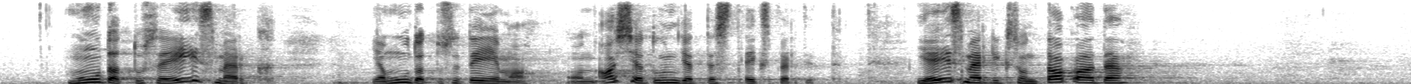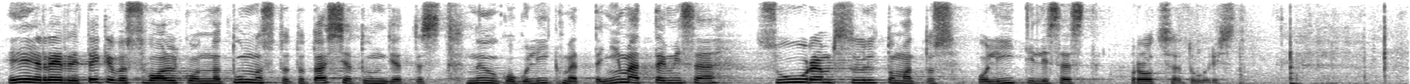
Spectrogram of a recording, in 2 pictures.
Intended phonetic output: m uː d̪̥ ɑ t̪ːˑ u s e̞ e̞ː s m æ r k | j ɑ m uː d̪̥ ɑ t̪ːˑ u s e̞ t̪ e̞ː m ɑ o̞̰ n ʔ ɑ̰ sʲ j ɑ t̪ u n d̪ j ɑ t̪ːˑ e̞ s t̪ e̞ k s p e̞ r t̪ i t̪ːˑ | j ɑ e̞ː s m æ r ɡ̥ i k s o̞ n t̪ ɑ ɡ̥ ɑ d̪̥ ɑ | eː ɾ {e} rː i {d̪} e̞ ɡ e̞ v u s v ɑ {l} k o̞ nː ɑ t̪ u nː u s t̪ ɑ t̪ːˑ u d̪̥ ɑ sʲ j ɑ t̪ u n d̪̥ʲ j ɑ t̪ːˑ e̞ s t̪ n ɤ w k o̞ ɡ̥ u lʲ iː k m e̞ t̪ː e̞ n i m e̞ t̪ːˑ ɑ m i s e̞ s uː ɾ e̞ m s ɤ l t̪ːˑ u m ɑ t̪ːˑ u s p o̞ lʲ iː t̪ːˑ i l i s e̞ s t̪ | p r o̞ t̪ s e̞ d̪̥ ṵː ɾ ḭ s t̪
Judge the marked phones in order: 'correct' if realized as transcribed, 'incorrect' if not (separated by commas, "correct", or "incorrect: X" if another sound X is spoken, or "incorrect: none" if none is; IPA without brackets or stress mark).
correct, incorrect: t̪, correct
